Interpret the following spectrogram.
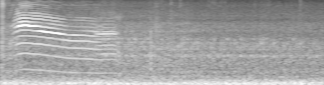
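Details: Hungry stray kitten hiding beneath a food truck outside a grocery store: one drawn-out, wavering meow that slowly falls in pitch, then only idling engine rumble for the rest.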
